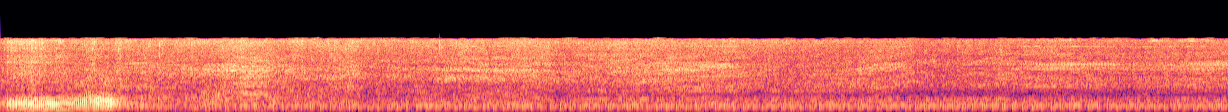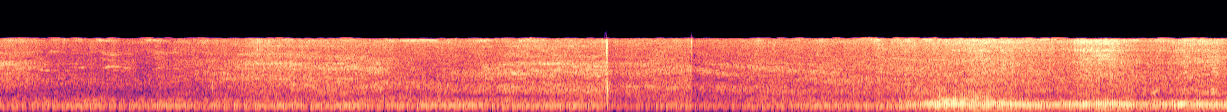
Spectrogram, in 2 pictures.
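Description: Polaris RZR side-by-side's engine running under load as it wades through deep water, revved up and back down about a second in and again near the end, running steadily in between.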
